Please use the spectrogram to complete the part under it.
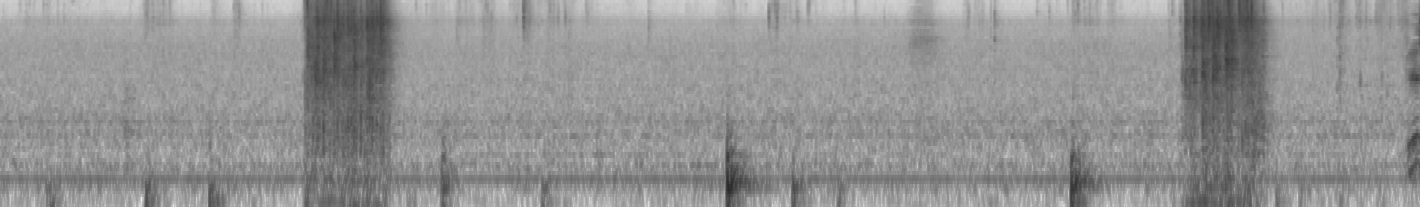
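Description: Tarot cards from a witches' tarot deck being shuffled in two brisk riffling bursts several seconds apart, with soft scattered taps and handling noises between them and no talking.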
